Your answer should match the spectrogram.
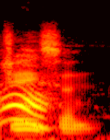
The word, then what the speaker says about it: JSON: N underscore sweep says it's a file type, yes, pronounced Oh. JSON.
